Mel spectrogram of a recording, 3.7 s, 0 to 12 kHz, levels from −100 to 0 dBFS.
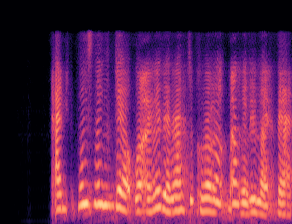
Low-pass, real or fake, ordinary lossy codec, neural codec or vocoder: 7.2 kHz; fake; none; codec, 16 kHz, 0.5 kbps, FreqCodec, smaller model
